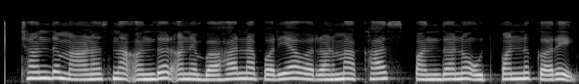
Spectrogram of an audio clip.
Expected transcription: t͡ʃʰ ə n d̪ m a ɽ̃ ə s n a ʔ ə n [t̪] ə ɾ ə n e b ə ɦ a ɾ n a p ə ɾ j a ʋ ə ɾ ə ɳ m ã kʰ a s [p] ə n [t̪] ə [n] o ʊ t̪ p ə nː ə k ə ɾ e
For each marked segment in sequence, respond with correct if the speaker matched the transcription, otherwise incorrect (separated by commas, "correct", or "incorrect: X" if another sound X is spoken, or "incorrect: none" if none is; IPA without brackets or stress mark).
incorrect: d̪, correct, incorrect: d̪, correct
